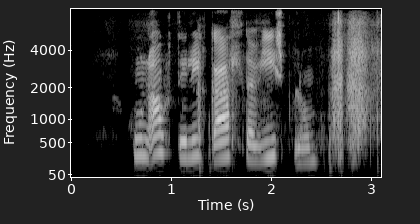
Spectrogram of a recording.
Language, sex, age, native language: Icelandic, female, 10, Icelandic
